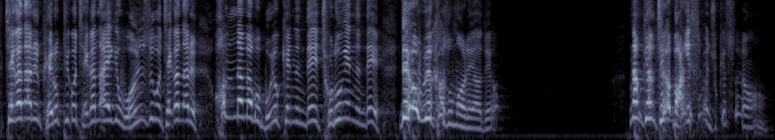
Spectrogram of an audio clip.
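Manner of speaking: loud, rising indignant complaint; grudging rant. Acted. A believer ranting about his enemy, loud and indignant. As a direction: vent the grudge against your enemy.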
